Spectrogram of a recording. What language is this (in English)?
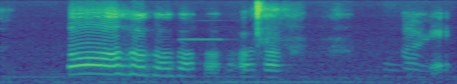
Kannada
